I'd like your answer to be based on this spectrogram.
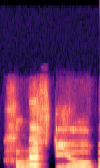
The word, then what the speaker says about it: Skellefteå: but Skellefteå, yeah. I believe is how you say it. Was it close? – It's close. I usually say it's Skellefteå, but it's spelled like Skellefteå.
